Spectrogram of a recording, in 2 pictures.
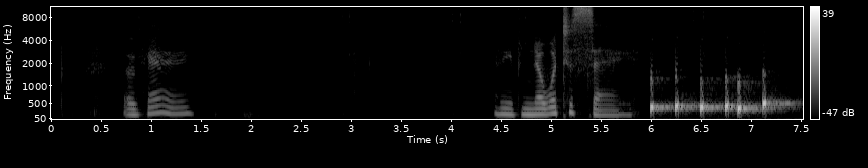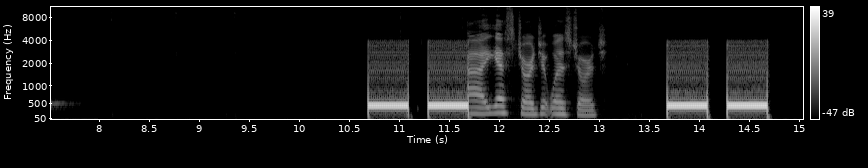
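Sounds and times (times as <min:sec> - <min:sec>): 
speech: 0:00.7 - 0:01.6, 0:04.4 - 0:06.0, 0:11.7 - 0:13.2
telephone ringing: 0:10.7 - 0:11.7, 0:13.7 - 0:14.8.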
